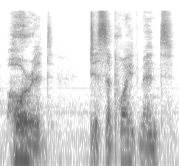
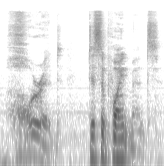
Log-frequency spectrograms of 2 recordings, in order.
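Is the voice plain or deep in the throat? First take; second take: throaty; plain. First: It is said deep in the throat. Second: It is said in a plain voice.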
